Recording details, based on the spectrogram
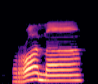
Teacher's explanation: यहाँ पे रॉ के ऊपर ज़बर है तो रॉ को मोटा पढ़ेंगे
